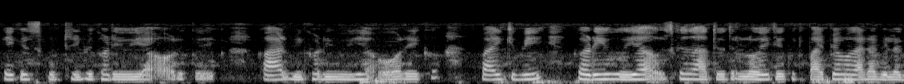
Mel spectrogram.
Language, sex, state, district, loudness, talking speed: Hindi, female, Punjab, Fazilka, -17 LUFS, 220 wpm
